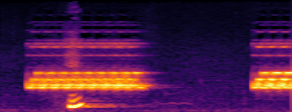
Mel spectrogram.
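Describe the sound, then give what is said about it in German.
Telephone ringing in a radio drama: two bright electronic trills, the first lasting about a second, then a pause, and the second cut off at the end. “Das Telefon klingelt. Das Telefon klingelt.”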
